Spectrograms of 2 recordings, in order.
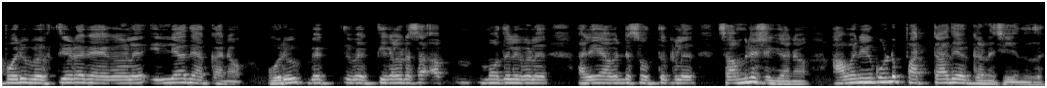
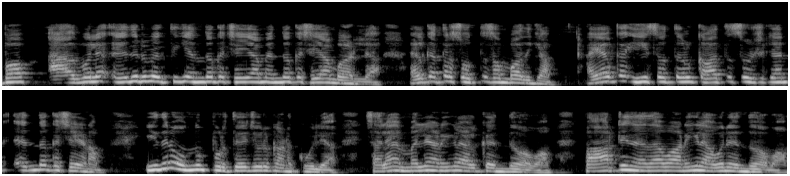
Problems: none marked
